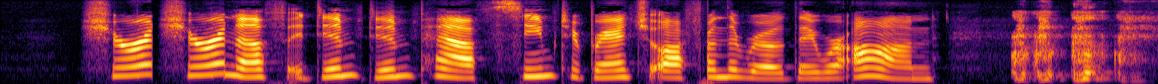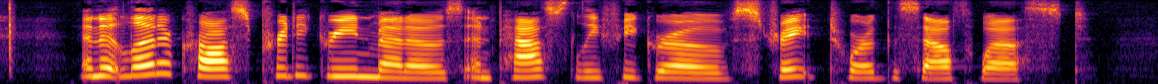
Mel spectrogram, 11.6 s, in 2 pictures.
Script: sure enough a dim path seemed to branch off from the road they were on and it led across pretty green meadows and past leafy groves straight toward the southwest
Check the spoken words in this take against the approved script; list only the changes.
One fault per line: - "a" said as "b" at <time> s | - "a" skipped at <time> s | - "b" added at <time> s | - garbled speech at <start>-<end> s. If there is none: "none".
- "sure" added at 0.8 s
- "dim" added at 1.8 s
